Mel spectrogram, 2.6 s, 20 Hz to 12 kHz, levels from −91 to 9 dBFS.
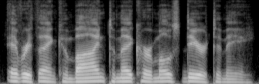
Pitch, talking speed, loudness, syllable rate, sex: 135 Hz, 210 wpm, -16 LUFS, 5.8 syllables/s, male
